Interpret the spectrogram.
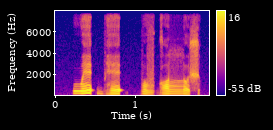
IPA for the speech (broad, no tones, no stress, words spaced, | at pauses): weʔ bʱeʔ pːovɡɔlːoʃ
